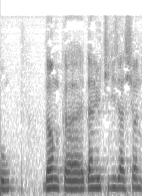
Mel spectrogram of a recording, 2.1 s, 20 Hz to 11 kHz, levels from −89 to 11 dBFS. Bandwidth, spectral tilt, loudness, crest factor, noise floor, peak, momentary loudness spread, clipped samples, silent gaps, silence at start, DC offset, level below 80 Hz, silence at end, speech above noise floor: 8.8 kHz; -7 dB/octave; -25 LUFS; 16 dB; -48 dBFS; -10 dBFS; 10 LU; under 0.1%; none; 0 s; under 0.1%; -56 dBFS; 0 s; 24 dB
